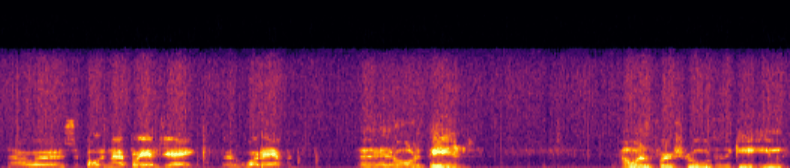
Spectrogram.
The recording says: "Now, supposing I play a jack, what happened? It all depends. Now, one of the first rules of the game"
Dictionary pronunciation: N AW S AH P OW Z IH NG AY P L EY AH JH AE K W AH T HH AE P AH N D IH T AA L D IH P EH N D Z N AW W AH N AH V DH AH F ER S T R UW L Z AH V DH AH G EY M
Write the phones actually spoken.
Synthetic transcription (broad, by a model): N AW S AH P OW Z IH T P L EY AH JH AE K W AH T HH AE P AH N D IH T AA L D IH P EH N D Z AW W AH N AH V DH AH F ER S T R UW L Z AH V DH AH G EY M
